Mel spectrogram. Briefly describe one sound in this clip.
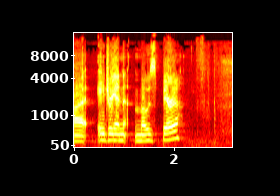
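A middle-aged woman speaks calmly into a microphone in a large room.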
